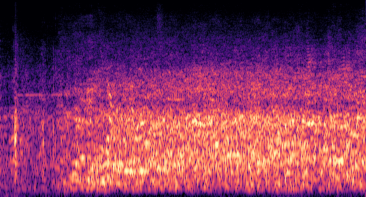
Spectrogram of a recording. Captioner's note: laughing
